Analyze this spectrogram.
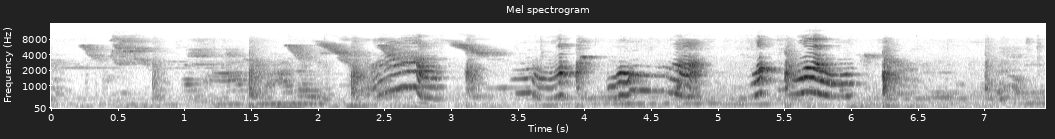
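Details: Black-naped oriole in lively song: loud, rich whistled and slurred notes in quick, varied phrases, many sweeping steeply downward, with a faint low hum beneath.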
